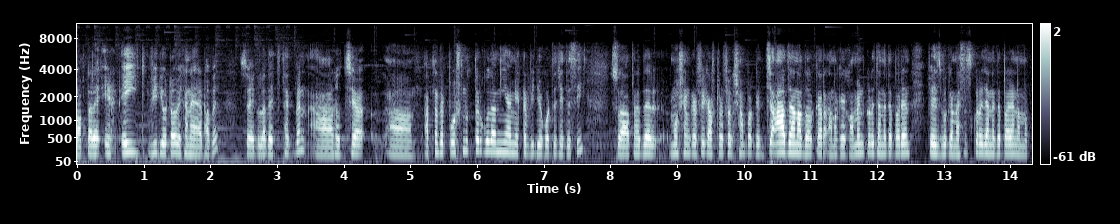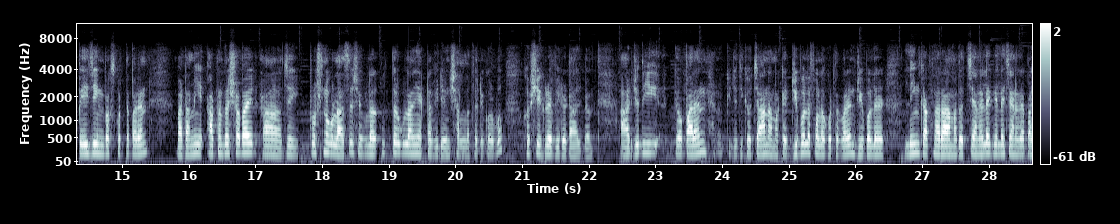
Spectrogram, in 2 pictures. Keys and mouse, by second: 22.5 click, 27.0 click.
